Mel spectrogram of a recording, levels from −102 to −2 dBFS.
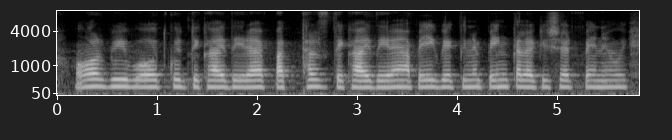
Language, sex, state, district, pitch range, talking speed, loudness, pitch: Hindi, female, Bihar, Jahanabad, 195-200 Hz, 215 wpm, -32 LUFS, 195 Hz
